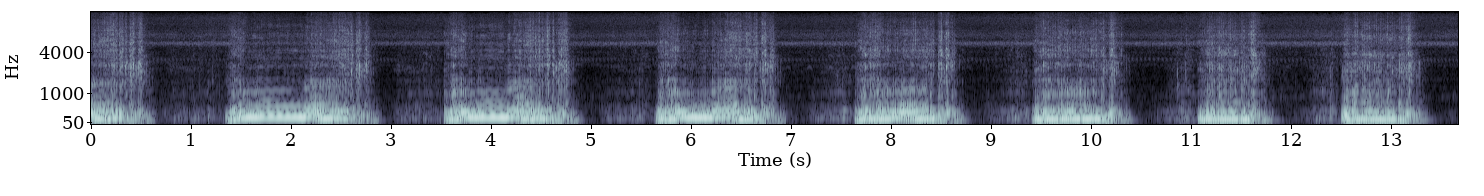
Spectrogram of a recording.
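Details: A male African lion gives a series of deep, throaty roars, each about a second long and roughly two seconds apart.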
